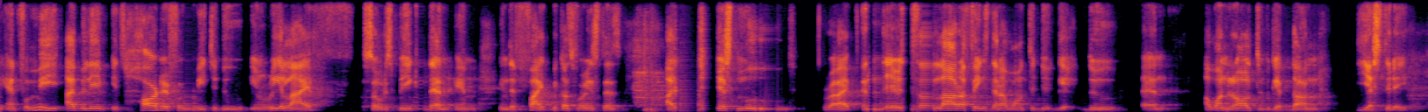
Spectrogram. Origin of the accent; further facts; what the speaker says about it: Sweden; moved away as an adult; also born or lived in Stockholm, Sweden; now in Las Vegas, United States; growing up in Sweden, as a black man, right. As a black kid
